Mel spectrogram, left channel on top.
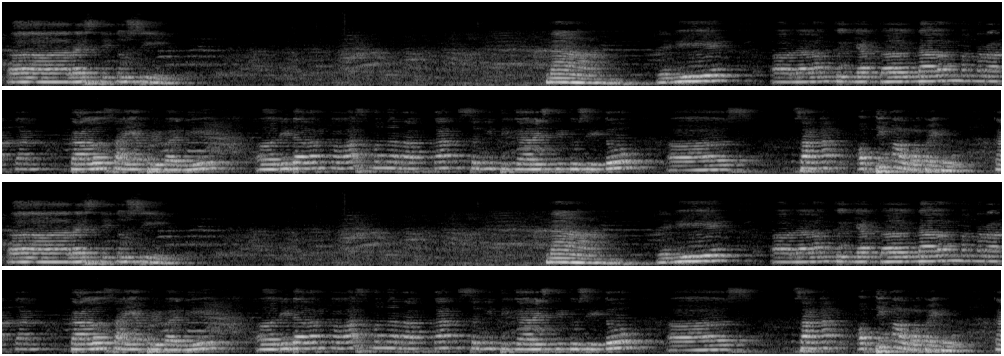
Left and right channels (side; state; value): both; identical; correlation 1.00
